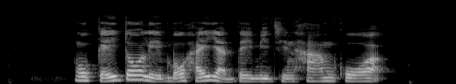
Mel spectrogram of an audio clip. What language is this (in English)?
Cantonese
